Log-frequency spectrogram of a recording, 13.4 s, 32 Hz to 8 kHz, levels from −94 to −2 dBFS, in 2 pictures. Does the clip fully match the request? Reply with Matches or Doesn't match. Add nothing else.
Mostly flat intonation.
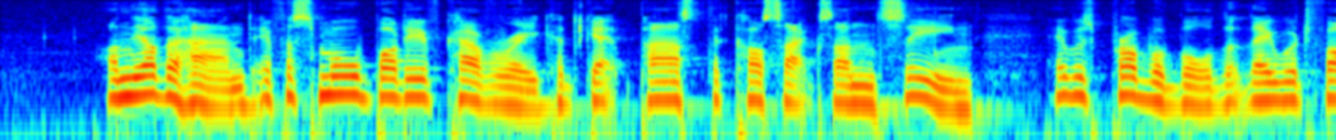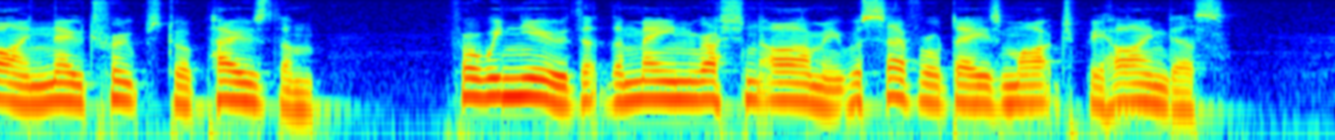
Doesn't match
